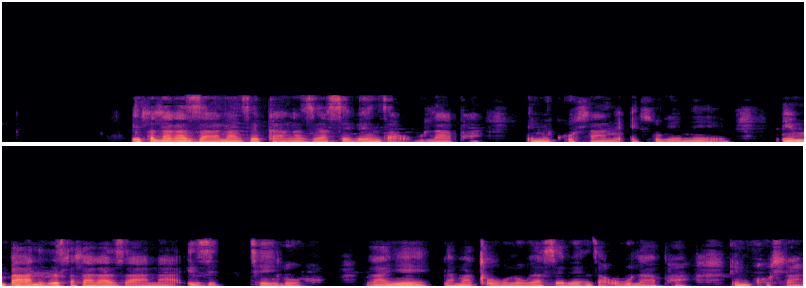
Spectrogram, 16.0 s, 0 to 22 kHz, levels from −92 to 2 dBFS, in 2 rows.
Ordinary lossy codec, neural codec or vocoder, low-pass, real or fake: AAC, 32 kbps; none; 7.2 kHz; real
